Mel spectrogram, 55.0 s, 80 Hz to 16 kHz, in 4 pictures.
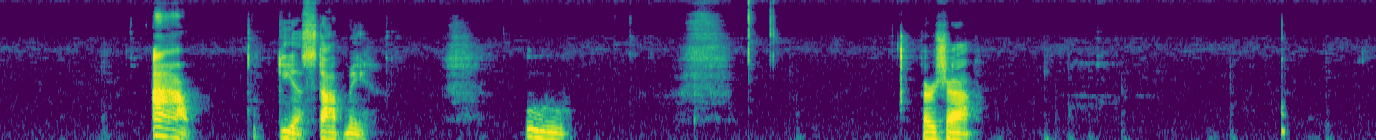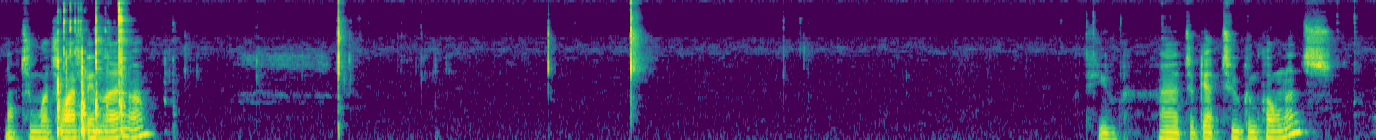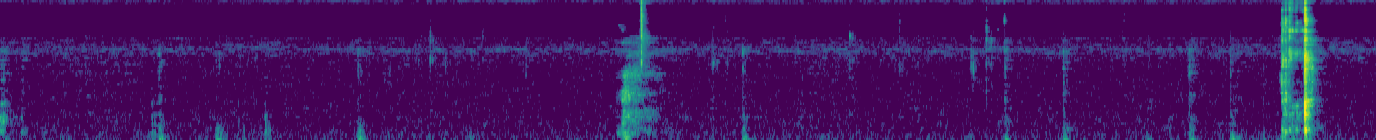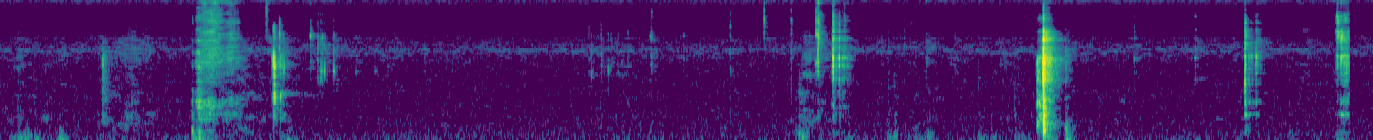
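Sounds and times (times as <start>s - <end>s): small tools clicking and tapping: 14.3s - 15.8s, 39.4s - 40.7s, 48.9s - 49.9s, 52.6s - 54.0s, 54.6s - 54.8s.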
